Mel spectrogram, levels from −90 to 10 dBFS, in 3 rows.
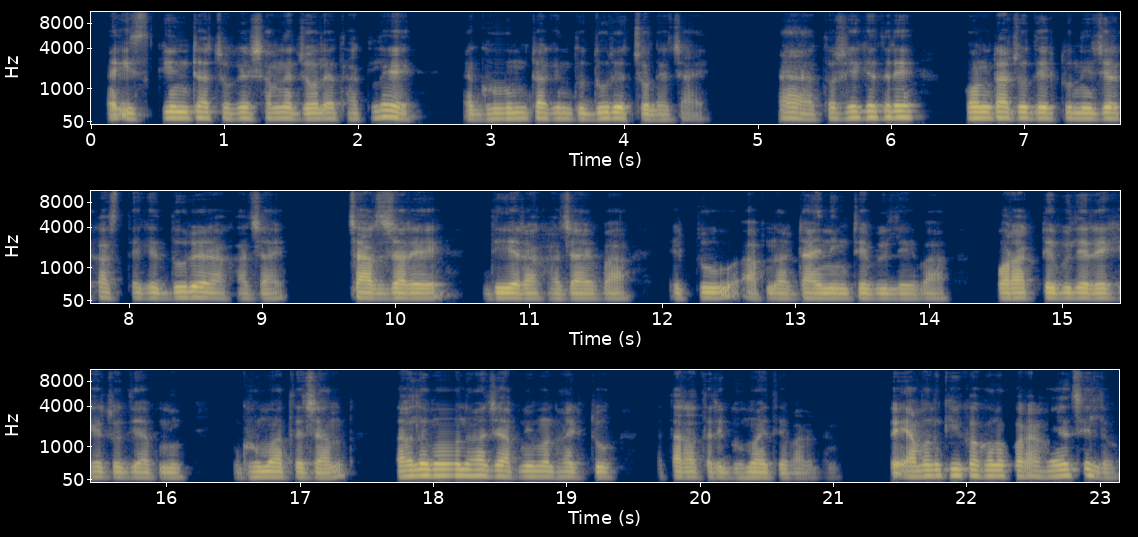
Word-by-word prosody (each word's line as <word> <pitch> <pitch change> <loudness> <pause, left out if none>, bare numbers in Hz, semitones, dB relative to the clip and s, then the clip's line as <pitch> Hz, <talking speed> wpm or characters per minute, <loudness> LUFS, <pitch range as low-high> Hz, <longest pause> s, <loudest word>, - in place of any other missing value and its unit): এ - - +4
স্ক্রিনটা 130 +5 +1
চোখের 120 +1 -1
সামনে 125 +1 0
জ্বলে 115 +1 +2
থাকলে 130 +6 -1 0.5
অ্যা 105 - -3
ঘুমটা 120 +2 0
কিন্তু 115 -2 -3
দূরে 125 +1 +5
চলে 105 -2 -2
যায়, - - -13 0.6
হ্যাঁ? 120 -3 0
তো - - -7
সেইক্ষেত্রে 135 +2 +2 0.5
ফোনটা 130 0 +5
যদি 125 -1 +2
একটু 125 +1 -8
নিজের 120 +1 +3
কাছ 115 -2 -3
থেকে 110 0 -4
দূরে 120 +1 +4
রাখা 100 0 -11
যায়, 100 0 -6 0.5
চার্জারে 110 -1 +4 0.5
দিয়ে 110 -1 +5
রাখা 105 -1 -6
যায় 100 -1 0
বা - - -2 0.5
একটু 105 +3 -3 0.3
আপনার 105 -1 -4
ডাইনিং 105 0 +3
টেবিলে 100 -1 -2
বা 95 - -6 0.4
পড়ার 110 0 +4
টেবিলে 110 0 +2
রেখে 110 +1 -1
যদি 105 0 -2
আপনি 100 +1 -4 0.6
ঘুমাতে 110 0 +1
যান, 95 -1 0 0.4
তাহলে 125 +3 +5
মনে 135 0 +4
হয় 130 -1 +2
যে - - +4
আপনি 115 - -4
মনে 115 -2 -1
হয় 110 -1 -1
একটু 110 +1 -3 0.5
তাড়াতাড়ি 110 -1 -1
ঘুমাইতে 100 0 -1
পারবেন। 95 0 -14 0.4
তো - - -12 0.2
এমন 130 +2 +2
কি 140 - -1
কখনো 130 -1 +3
করা 120 - +1
হয়েছিল? 135 0 +1
110 Hz, 150 wpm, -21 LUFS, 105-125 Hz, 0.6 s, দূরে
